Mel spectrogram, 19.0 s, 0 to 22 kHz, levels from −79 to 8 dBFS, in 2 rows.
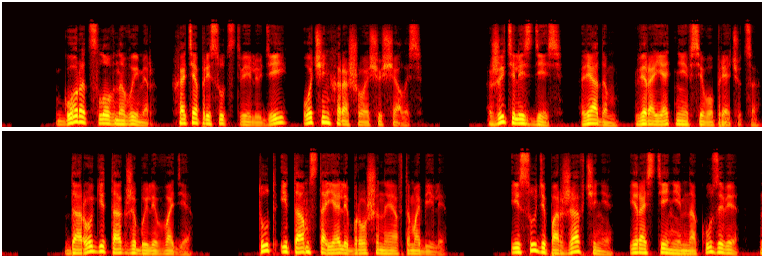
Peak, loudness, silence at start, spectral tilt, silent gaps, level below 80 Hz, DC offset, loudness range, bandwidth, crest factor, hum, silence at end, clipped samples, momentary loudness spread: -2 dBFS; -20 LUFS; 0.7 s; -5.5 dB/octave; 5.53-5.83 s, 9.74-10.06 s, 12.15-12.45 s, 15.33-15.64 s; -44 dBFS; under 0.1%; 3 LU; 12.5 kHz; 18 dB; none; 0.3 s; under 0.1%; 12 LU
